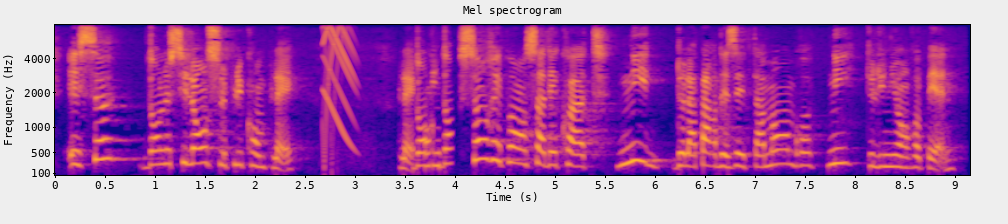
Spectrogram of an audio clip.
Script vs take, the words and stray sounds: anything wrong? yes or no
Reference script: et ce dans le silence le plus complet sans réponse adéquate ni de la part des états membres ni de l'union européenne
yes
